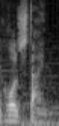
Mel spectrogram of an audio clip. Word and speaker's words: Holstein: Remember that the W in German is pronounced V, and all the E-I are pronounced I. That is to say, it's Schleswig and Holstein.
